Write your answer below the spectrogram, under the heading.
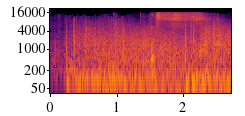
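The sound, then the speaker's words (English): Explosion in a video game: a sudden loud boom breaks in, then a heavy rumbling roar holds steady, with a second burst near the end. “What is going on? I don't know what just exploded, but But I'm glad we weren't there when it did.”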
